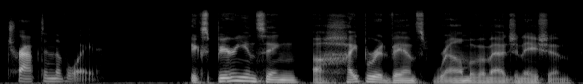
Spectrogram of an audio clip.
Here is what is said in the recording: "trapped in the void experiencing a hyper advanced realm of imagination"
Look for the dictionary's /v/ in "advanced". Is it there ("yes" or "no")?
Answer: yes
